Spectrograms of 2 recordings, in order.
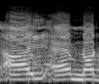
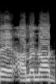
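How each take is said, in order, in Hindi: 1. शब्द अलग-अलग, एक-एक करके बोले जाते हैं। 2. शब्द एक साथ जुड़कर एक लय में बोले जाते हैं। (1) "ये नहीं आई एम नॉट" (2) "आई एम का जोड़ दो, केवल दोनों को जोड़ दो"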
